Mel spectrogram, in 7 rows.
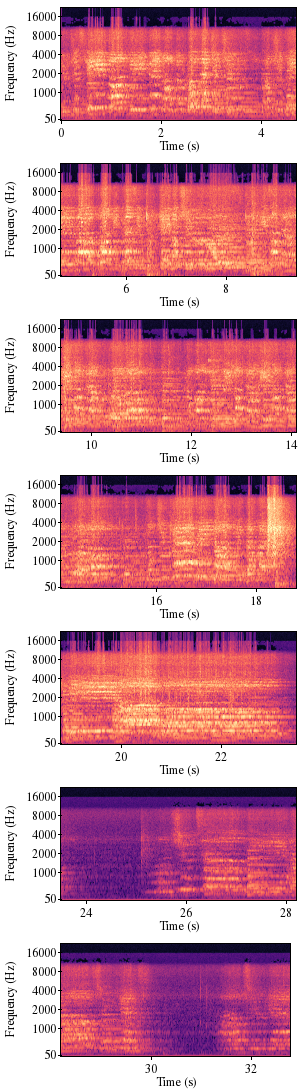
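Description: Mixed choir of young men and women singing a full, loud choral arrangement, with a few thumps in the middle. About 23 seconds in the sound drops away to a quieter, sparser passage of voices.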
